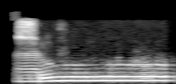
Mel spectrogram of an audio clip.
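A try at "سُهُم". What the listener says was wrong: হু নয় উ, হামজা।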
